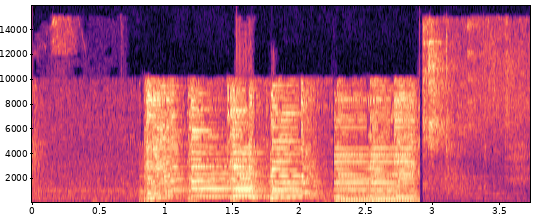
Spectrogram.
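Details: Strummed acoustic guitar chords play in short bursts, with no animal sound present.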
